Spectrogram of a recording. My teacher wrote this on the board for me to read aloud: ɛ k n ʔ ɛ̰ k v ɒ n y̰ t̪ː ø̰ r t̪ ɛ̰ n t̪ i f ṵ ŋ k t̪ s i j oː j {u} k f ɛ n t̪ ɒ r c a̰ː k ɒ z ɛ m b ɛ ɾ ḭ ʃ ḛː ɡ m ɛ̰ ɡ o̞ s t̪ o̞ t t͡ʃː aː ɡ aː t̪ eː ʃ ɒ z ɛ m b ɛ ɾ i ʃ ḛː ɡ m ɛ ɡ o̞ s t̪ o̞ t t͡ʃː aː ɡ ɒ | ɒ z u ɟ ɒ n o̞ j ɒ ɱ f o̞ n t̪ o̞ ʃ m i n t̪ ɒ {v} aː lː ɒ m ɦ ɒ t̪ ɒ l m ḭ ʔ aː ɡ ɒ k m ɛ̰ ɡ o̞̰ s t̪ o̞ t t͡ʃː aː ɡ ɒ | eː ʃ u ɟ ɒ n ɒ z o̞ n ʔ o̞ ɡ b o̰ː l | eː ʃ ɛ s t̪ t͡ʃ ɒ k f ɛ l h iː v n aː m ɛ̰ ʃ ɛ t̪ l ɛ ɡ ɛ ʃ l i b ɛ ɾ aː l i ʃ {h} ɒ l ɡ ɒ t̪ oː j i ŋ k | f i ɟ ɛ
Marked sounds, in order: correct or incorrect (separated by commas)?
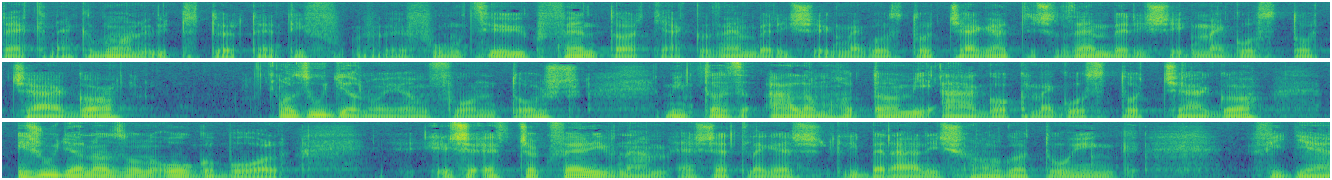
correct, incorrect, correct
